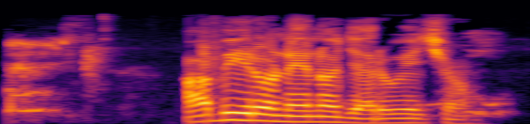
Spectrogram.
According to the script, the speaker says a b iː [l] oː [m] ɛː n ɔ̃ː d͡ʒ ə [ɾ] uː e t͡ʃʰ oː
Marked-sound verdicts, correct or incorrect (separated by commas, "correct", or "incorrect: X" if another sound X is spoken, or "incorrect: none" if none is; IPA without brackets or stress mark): incorrect: ɾ, incorrect: n, correct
